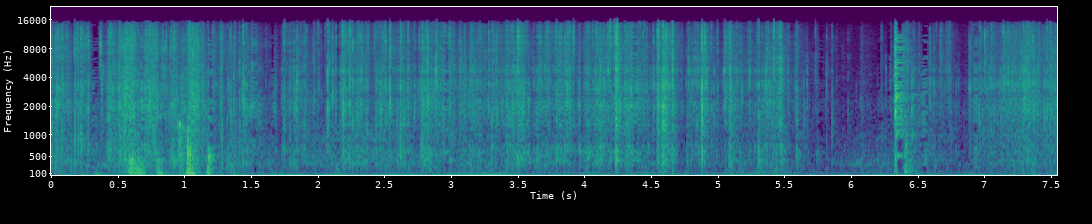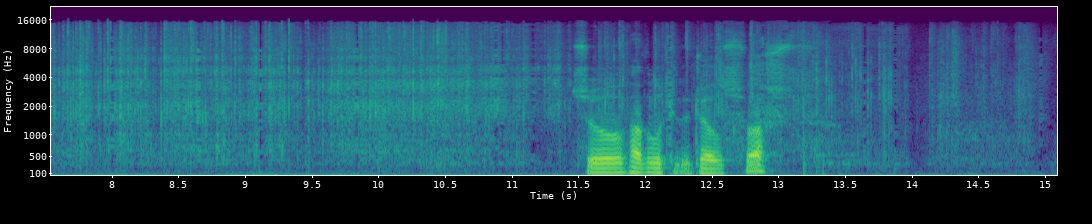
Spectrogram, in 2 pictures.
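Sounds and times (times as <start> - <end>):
scissors snipping plastic bag: 0.0 - 1.5, 11.4 - 13.4
plastic packets crinkling: 0.0 - 15.0.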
